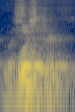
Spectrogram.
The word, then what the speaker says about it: Worcester: and that's, I'm sorry, I'm pronouncing that completely Everybody, Worcester is usually the So how's it pronounced again? Worcester. Worcester, okay.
